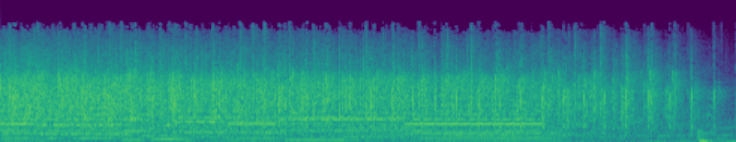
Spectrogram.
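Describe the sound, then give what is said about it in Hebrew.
Sustained audience applause, a dense wash of many hands clapping with music playing underneath, as the entertainer Shaike Ophir is invited to the stage, then thinning into scattered individual claps near the end. “(מחיאות כפיים)”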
